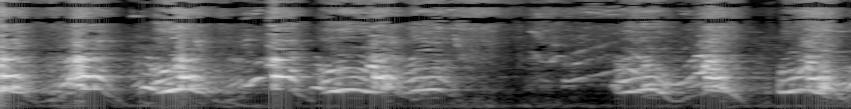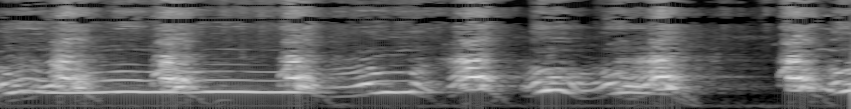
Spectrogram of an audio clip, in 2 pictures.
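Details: Several Redbone Coonhounds named Bo, Luke, Lulu, Cooter and Jesse treeing a chipmunk in an oak: rapid chorus of overlapping barks, roughly two per second, with a steady drawn-out howl running beneath the middle stretch.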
